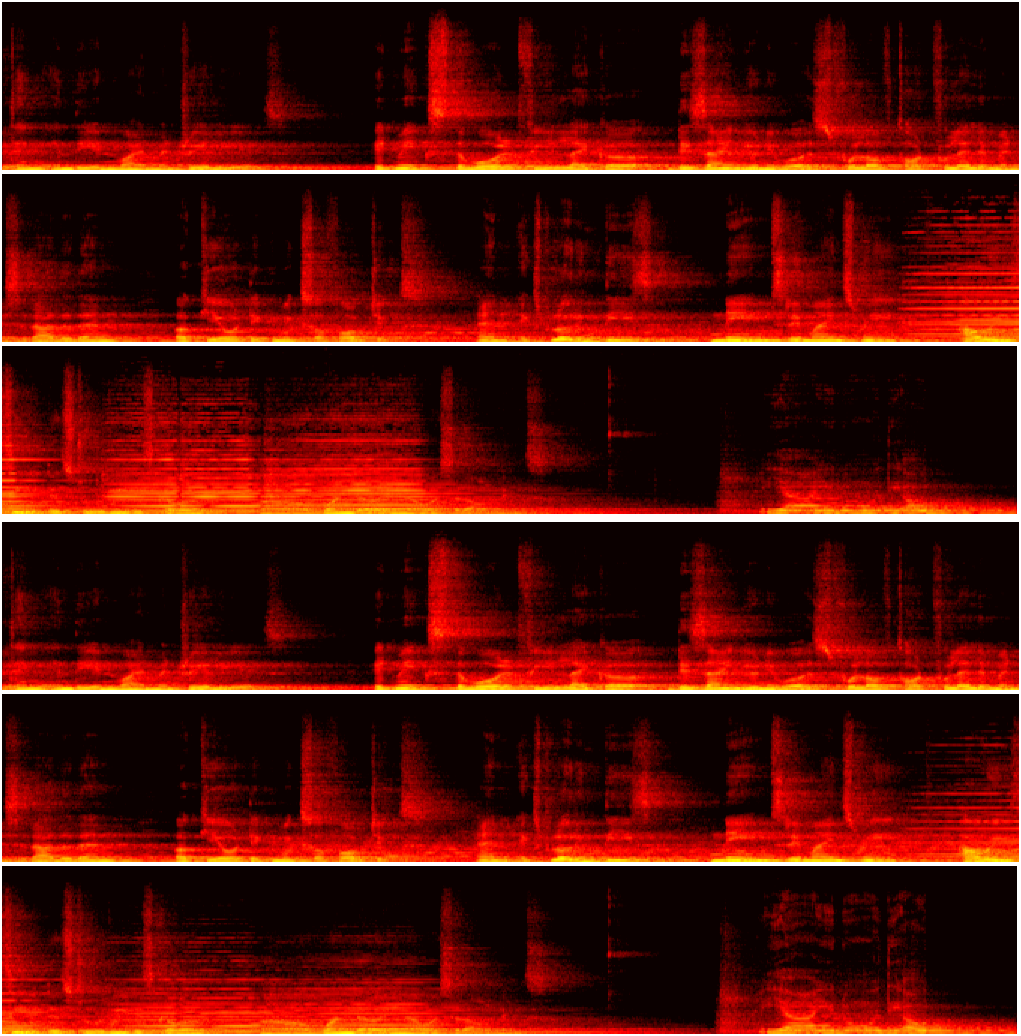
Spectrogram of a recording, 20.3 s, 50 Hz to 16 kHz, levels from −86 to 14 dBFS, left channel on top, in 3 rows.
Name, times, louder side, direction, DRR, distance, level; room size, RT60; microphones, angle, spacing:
voice 1, 0.0-1.9 2.5-7.7 7.9-9.6 9.9-11.1 11.5-12.8 13.2-17.2, right 1 dB, 10° right, 6 dB, 0.4 m, -22 dB
sound 1, 8.5-15.9, right 3 dB, 80° right, 1.2 m, -46 dB
sound 2, 12.8-17.4, left 3 dB, 45° left, 0.6 m, -31 dB
voice 2, 18.3-19.7, right 1 dB, 25° right, 6 dB, 0.9 m, -28 dB
18.0 x 6.8 x 9.1 m, 2.9 s
head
